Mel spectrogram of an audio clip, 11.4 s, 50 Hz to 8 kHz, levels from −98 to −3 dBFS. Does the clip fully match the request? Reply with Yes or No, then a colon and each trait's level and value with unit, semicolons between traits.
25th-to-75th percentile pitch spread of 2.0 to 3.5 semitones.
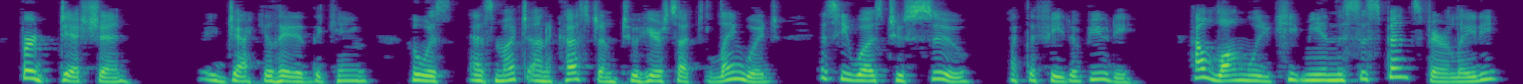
No: average, 4.6 semitones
